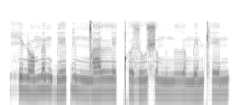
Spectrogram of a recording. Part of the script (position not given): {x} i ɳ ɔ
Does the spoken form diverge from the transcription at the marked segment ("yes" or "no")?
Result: yes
